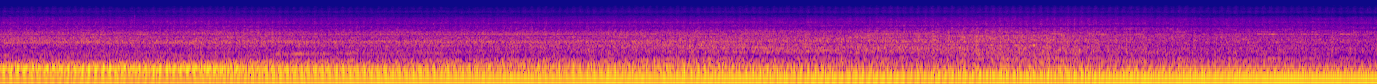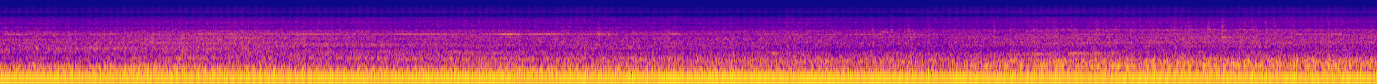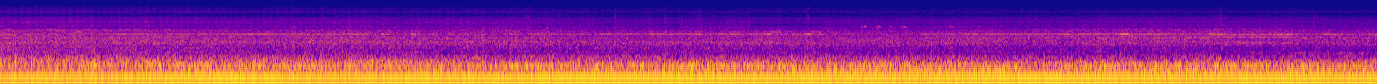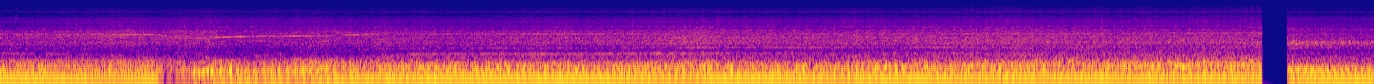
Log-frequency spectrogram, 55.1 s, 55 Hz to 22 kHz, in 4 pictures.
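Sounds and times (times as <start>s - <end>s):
heavy diesel engine running: 0.0s - 55.0s.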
